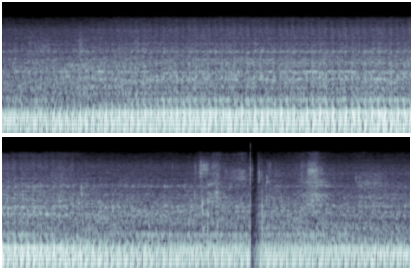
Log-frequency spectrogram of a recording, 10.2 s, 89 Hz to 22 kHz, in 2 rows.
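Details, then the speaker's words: Older used Quincy QR-325 two-stage 80-gallon vertical compressor, newly wired with plumbing unfinished, pumping up: steady fast chuffing of about ninety-odd pulses a minute with no knocking; runs fast and quiet, normal. "That's the new Quincy QR, or the new old used Quincy QR-325 pumping up right now. I've got it wired obviously, and it's fast, and I'm still working on the plumbing."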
